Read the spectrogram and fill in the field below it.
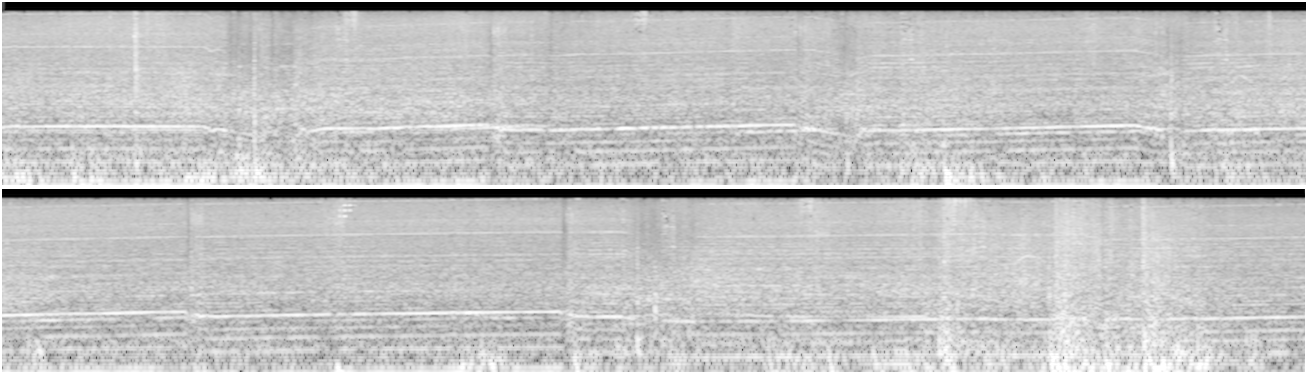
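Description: Another car engine roars close by as it is passed.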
